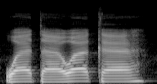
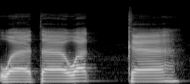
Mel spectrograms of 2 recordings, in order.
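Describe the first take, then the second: First: The k sound is short and single. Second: The k sound is held and doubled. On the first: The speaker calls it wrong. "jangan sampai watawaka" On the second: The speaker calls it right. "ditekan dulu huruf kafnya"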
